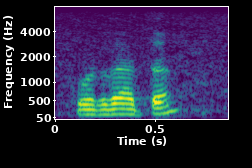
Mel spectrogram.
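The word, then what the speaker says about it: Chordata: se lo denomina, cordata, esta CH se pronuncia como una Q, cordata, y el subfilo vertebral.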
